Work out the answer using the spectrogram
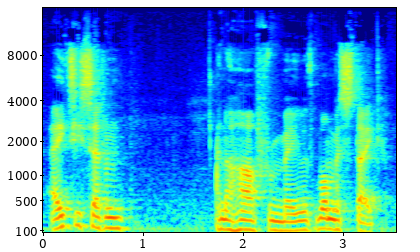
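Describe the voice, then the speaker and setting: A man's voice: fairly low pitch, steady tone, moderate pace, slight background noise. A man in his forties giving casual chess game commentary in a conversational way, often checking in with short questions. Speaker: chess video host. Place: book-lined room at home, indoors.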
